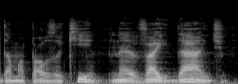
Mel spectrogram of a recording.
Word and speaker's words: vaidade: Mas no século X, algumas palavras como saudade e vaidade, né, eram pronunciadas, né, eh, para compor quatro sílabas, né, eh, o vai aí, né, que para nós seria um de tongo, né, eh, para os portugueses do século X seria um iato, né, a mesma coisa a palavra saudade, né?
